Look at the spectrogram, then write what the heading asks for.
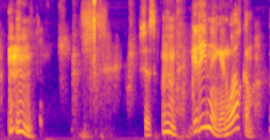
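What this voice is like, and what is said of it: Bad put-on female voice. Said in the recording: “put on my female voice ... the female voice is coming ... Oh god, it's terrible.”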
